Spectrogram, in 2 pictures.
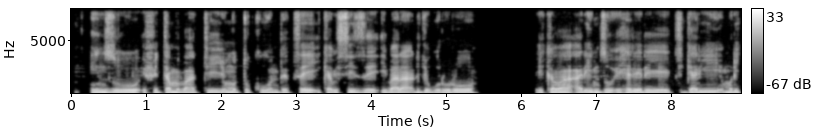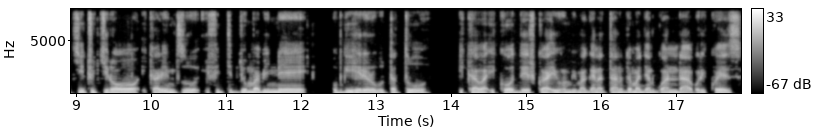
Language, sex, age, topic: Kinyarwanda, male, 18-24, finance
